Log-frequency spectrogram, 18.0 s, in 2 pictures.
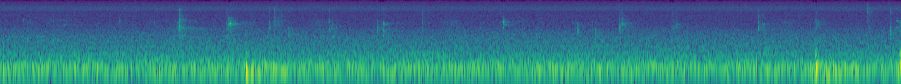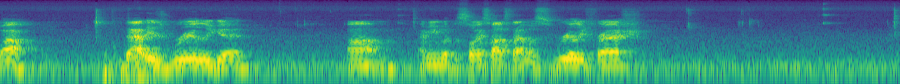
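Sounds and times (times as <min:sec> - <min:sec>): low room hum: 0:00.0 - 0:18.0
person chewing wetly: 0:00.2 - 0:08.0, 0:15.8 - 0:16.7.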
